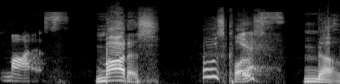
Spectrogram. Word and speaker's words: Matus: We pronounce it Modest.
